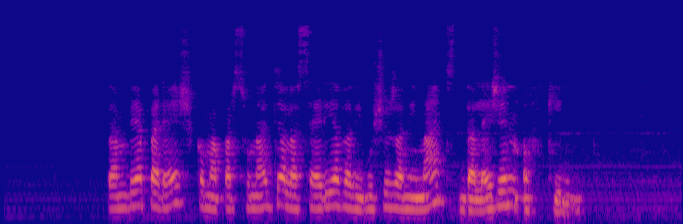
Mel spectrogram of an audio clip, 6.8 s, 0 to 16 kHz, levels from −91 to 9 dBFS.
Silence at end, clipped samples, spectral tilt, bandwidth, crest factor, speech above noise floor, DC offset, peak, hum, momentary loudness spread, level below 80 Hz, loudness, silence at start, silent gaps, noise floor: 1 s; under 0.1%; -8 dB/octave; 11 kHz; 18 dB; 46 dB; under 0.1%; -18 dBFS; none; 10 LU; -72 dBFS; -35 LUFS; 1.1 s; none; -81 dBFS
